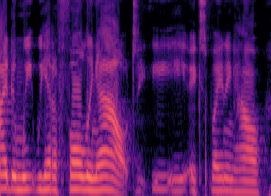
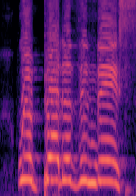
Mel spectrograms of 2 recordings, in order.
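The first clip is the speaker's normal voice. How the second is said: high-pitched screaming yell; 10 semitones higher than usual. Voicing a character screaming at her dead aunt: screaming at a corpse. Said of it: "she's screaming at the corpse".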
